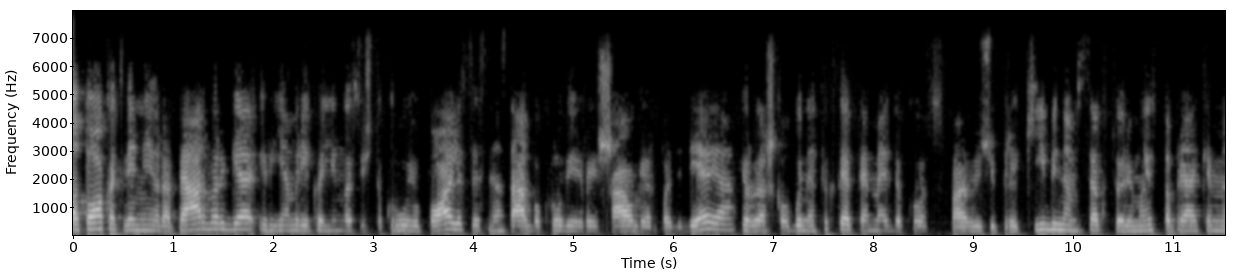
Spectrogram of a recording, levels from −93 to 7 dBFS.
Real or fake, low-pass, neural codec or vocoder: real; 7.2 kHz; none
